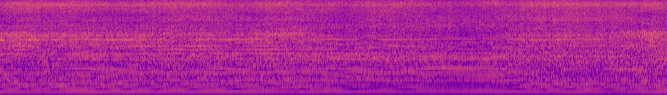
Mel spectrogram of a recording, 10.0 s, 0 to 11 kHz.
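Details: MTD Bolens BL125 two-stroke leaf blower after carburetor repair and adjustment for no-start and bogging: clean steady high-pitched buzz at constant speed, no bogging or surging; carburetor set right and working.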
